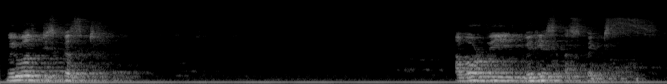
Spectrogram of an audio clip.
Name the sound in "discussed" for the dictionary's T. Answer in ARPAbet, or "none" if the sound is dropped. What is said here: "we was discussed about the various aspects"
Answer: T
